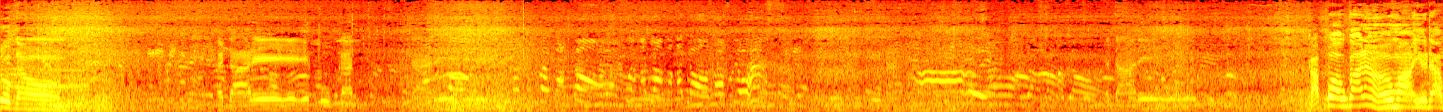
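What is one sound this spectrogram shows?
Several men talk loudly with one another close by, outdoors.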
